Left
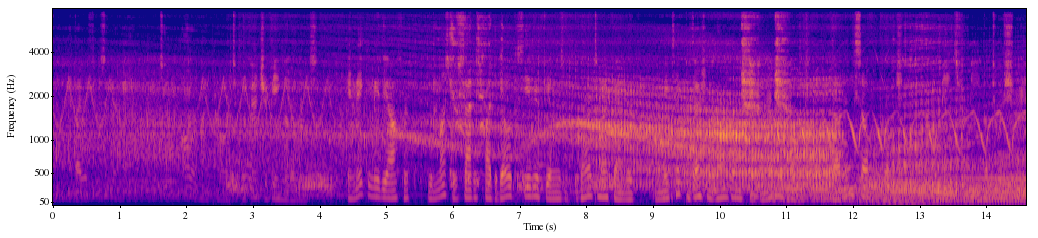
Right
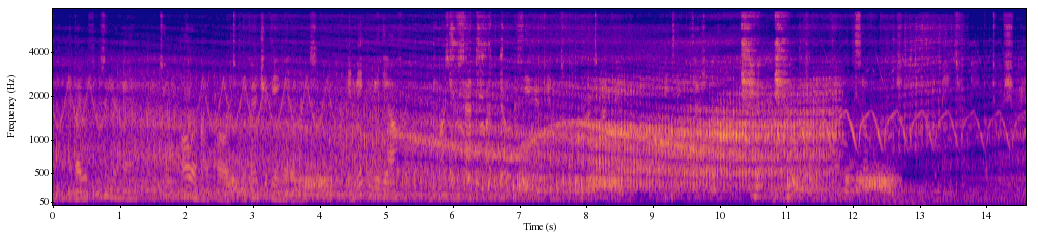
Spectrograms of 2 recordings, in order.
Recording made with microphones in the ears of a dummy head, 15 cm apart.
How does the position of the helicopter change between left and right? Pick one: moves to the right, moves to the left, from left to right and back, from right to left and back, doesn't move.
moves to the left.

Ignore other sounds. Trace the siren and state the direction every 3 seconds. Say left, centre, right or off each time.
right, right, right, centre, left.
